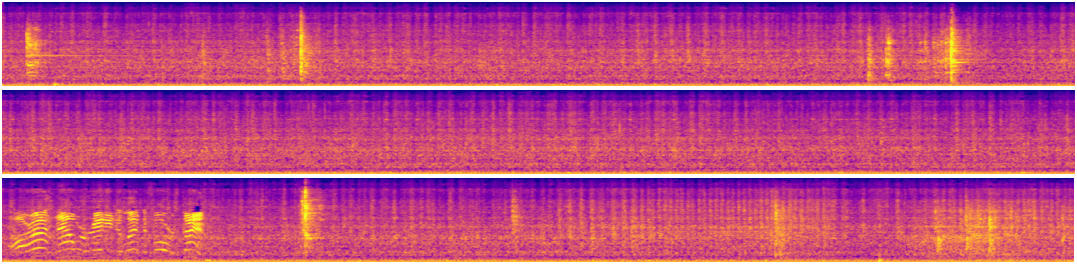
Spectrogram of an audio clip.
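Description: Log truck's engine idling steadily, with a few sharp metal clanks as the side loader's arms are handled. A brief warbling sound comes about two-thirds of the way through.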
